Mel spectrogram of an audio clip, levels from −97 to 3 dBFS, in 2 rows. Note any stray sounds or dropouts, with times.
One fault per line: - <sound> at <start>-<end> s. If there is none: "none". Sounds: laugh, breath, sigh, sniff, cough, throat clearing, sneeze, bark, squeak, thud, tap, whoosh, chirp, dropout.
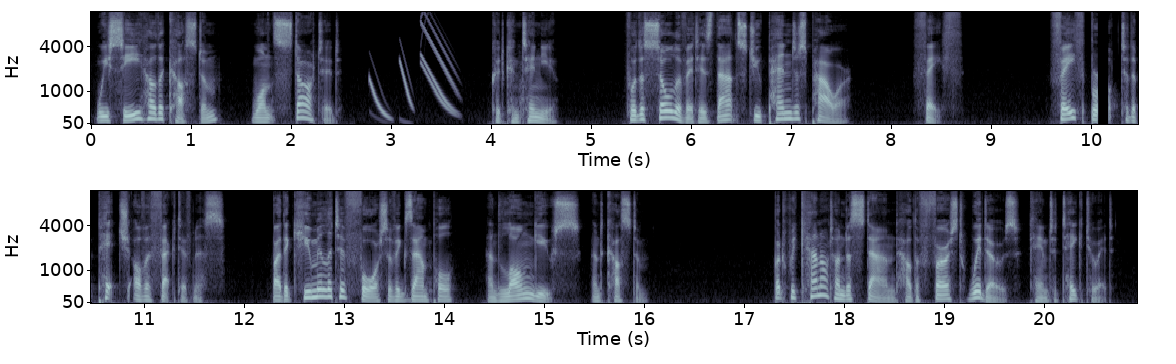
- chirp at 2.8-3.7 s
- dropout at 10.1-10.2 s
